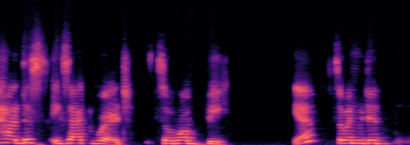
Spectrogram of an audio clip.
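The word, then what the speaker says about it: رَبِّ: So you can see that the ra is carrying fatha on top. Therefore, we have this ra, it would be a thick ra. So make sure you pronounce it thickly. So try again. Rabbi.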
